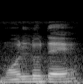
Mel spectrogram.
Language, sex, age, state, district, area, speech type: Assamese, male, 45-60, Assam, Sonitpur, urban, spontaneous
